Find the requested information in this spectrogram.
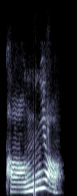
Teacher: And U is neutral tone. Neutral tone. We need to read it soft and quick.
